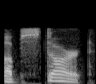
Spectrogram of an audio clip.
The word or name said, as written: upstart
